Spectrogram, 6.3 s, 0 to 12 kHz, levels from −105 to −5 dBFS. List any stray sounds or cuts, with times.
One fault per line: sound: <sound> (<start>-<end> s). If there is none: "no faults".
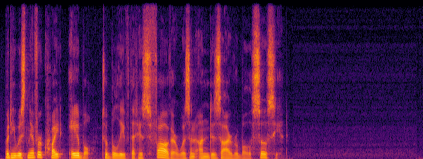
no faults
